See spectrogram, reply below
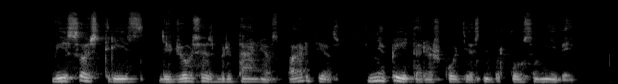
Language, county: Lithuanian, Panevėžys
